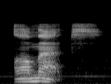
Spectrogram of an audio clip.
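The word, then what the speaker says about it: Amatz (אָמֵץ): Its pronunciation, the translation and pronunciation is Amatz. And this is a Hebrew word.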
